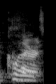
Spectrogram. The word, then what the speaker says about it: claritas: claritas stands for clarity, but the Latin language doesn't have a long I. It's a short I only. So it's Okay, claritas. Claritas.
